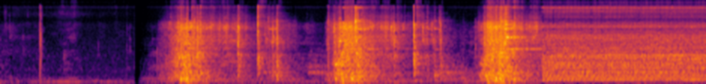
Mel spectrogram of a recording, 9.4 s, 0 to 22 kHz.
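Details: Honda 4-stroke engine on a commercial pressure washer that would not start, after valve clearance adjustment (engine has a decompressor) with fuel valve and choke open: several rough pull-start bursts, then from about seven seconds a steady even run.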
